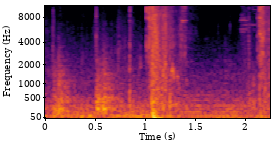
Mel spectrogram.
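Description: A grappling gun fires with a sharp crack.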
